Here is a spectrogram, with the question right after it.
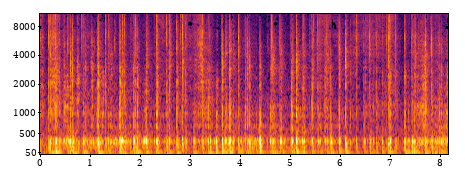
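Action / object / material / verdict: tap / laminate table top tapped with fingernails / laminate / none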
